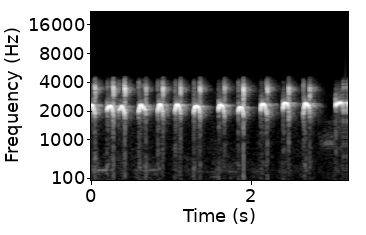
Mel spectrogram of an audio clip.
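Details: Pet cockatiel singing: a steady series of short, clear whistled notes that rise and fall, about four per second, with faint chatter underneath.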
